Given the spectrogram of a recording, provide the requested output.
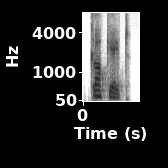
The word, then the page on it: croquette: Indian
